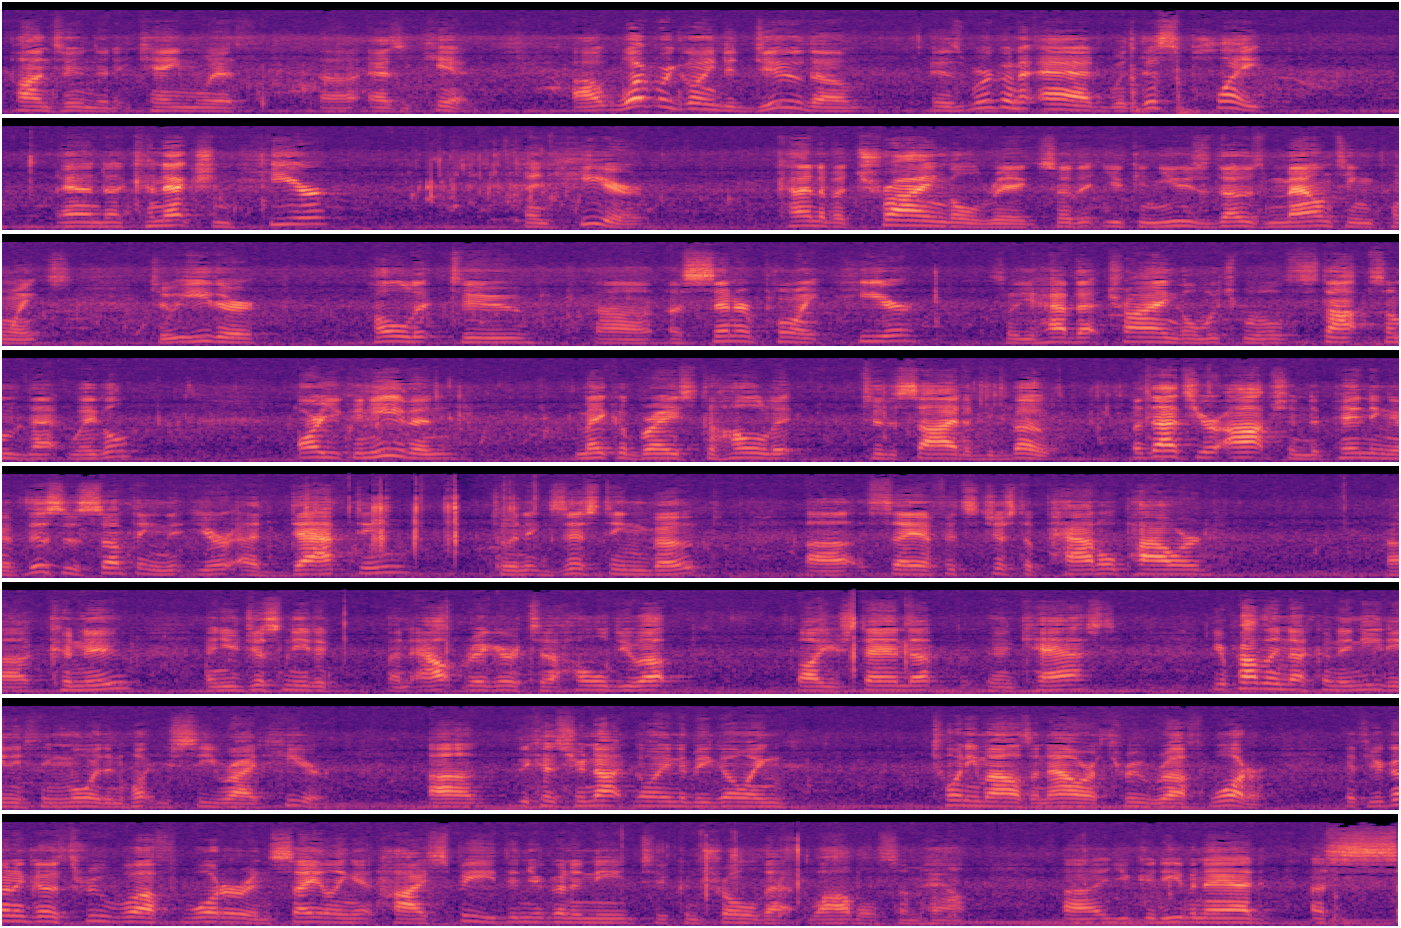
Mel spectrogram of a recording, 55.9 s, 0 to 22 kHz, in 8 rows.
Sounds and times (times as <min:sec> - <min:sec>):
Speech: 0:00.0 - 0:06.5, 0:07.2 - 0:08.7, 0:09.6 - 0:10.2, 0:10.8 - 0:21.6, 0:22.4 - 0:23.2, 0:23.8 - 0:34.1, 0:34.8 - 0:45.9, 0:46.6 - 0:55.8.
